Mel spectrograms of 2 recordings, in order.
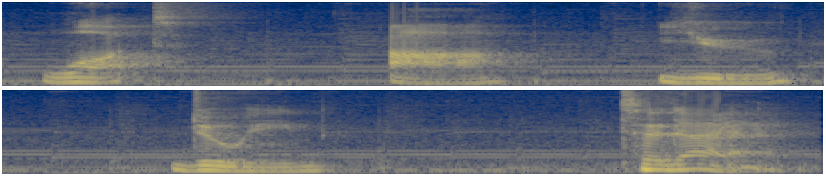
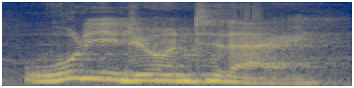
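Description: First: Each word is said separately and clearly. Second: The words run together messily and blur. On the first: "This is called the citation form of a word, and they're not influenced by other words around them" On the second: "It's very hard at times to hear where one word begins and another word ends"

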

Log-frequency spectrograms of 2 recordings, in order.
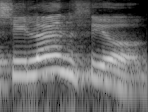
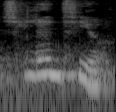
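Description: First: The word is shouted loudly and forcefully. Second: The word is said quietly and calmly.

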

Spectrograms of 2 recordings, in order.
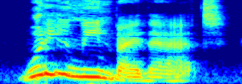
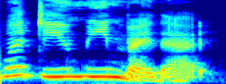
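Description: First: The question is asked in a harsh tone. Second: The question is asked in a gentle tone. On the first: The asker is challenging or attacking the other person. The speaker calls it wrong. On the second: The asker sincerely wants to understand the other person. The speaker calls it right.

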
